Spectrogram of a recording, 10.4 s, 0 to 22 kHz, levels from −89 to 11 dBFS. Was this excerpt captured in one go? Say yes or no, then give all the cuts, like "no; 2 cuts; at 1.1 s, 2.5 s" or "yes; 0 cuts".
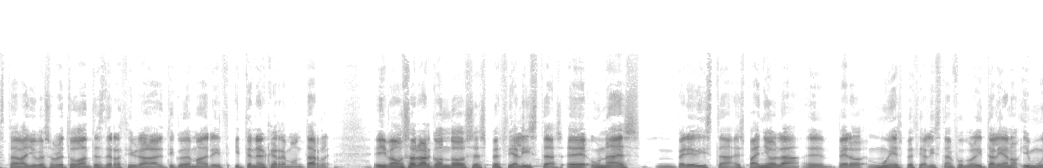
yes; 0 cuts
